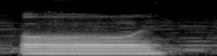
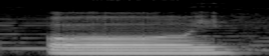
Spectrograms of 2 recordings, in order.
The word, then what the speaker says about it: ঐ: তার সঠিক উচ্চারণটা হবে ওই। যেহেতু দীর্ঘস্বর বর্ণ, অবশ্যই আপনাকে লম্বা করে টান দিতে হবে। ওই এরকম উচ্চারণ করলে কখনোই হবে না। আপনাকে সঠিক উচ্চারণটা হবে ওই, মানে একটু লম্বা করে টানতে হবে।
